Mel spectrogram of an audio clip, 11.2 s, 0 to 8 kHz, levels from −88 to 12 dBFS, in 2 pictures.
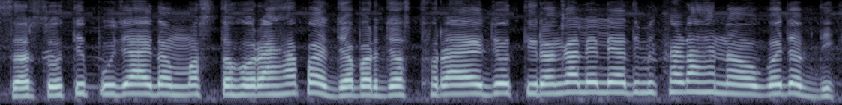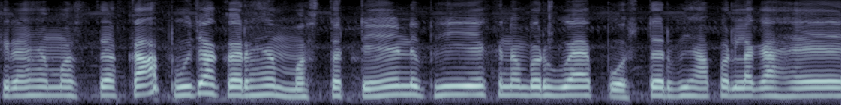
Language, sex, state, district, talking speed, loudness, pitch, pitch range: Hindi, male, Chhattisgarh, Balrampur, 235 wpm, -16 LUFS, 200 Hz, 185-225 Hz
